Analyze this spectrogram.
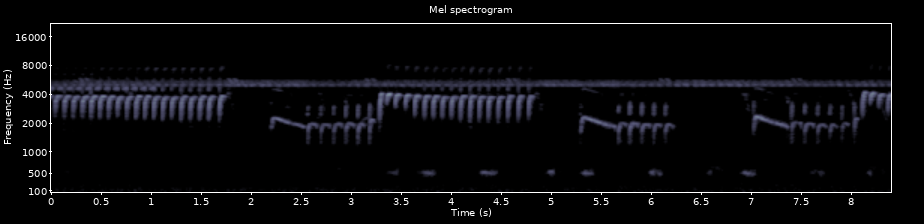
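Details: Babbler calling at a nest in a date palm, giving fast rattling bursts of high notes about a second long, each followed by a sliding whistle and brief stuttered notes, with a constant high insect buzz and faint regular ticks.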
